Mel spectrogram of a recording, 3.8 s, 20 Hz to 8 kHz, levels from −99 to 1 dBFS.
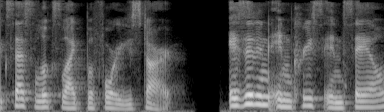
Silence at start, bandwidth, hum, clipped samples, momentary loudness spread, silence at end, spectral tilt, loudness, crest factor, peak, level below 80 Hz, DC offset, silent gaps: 0 s; 8 kHz; none; under 0.1%; 10 LU; 0 s; -6.5 dB/octave; -26 LUFS; 18 dB; -8 dBFS; -58 dBFS; under 0.1%; 1.97-2.18 s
